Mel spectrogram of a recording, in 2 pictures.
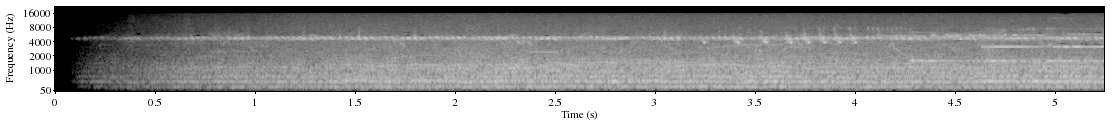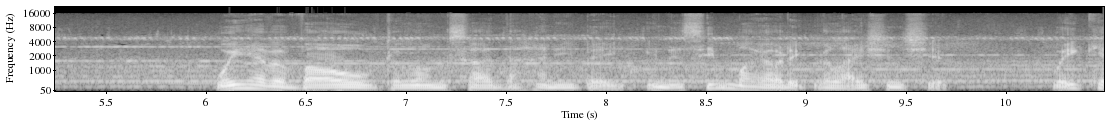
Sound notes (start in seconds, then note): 0.1 bees buzzing; 0.1 crickets chirping; 6.2 voiceover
